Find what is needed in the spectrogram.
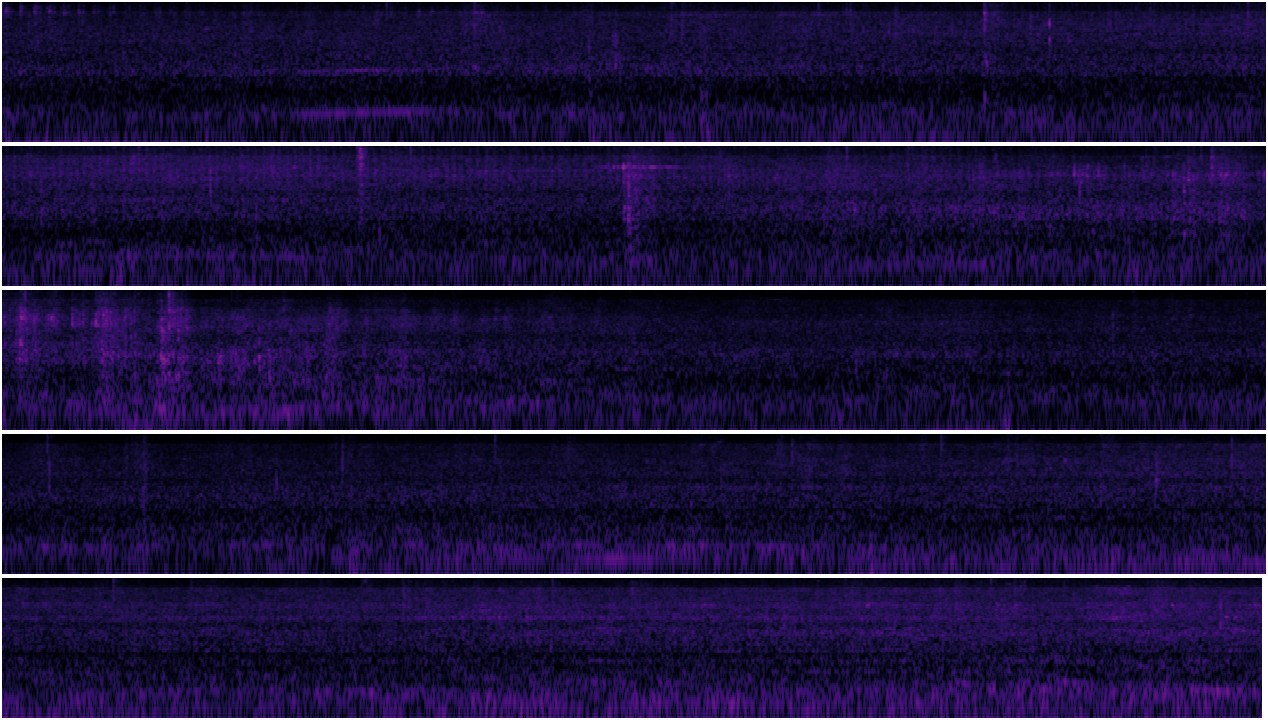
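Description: Steady city street traffic noise with vehicles passing, a constant low rumble with a brief clattering burst about halfway through.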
